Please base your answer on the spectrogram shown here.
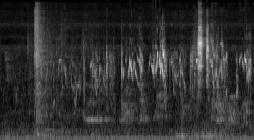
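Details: Lovebirds chattering in the morning, with quick, irregular high-pitched squeaks and twitters that grow louder toward the end, along with a soft rustle or flutter.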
